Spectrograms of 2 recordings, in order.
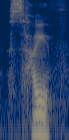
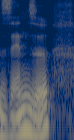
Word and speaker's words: Scythe: es diesmal richtig ausgesprochen es heißt nicht Sky und auch nicht Sky sondern eigentlich soll es wenn ich es jetzt richtig gelesen habe si aus gesprochen werden das heißen Sense und dementsprechend kommen auch die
